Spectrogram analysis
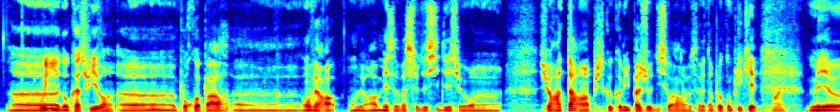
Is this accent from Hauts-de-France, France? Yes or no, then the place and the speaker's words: yes; Douai, Hauts-de-France, France; de Douai, c'est pas la peine puisque je viens de Douai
